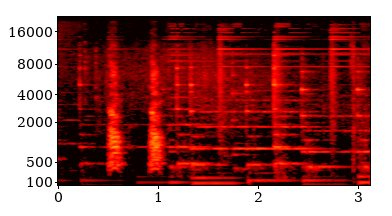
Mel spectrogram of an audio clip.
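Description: A dog in the Fallout: Tale of Two Wastelands video game gives two sharp barks close by, then softer yips and whimpers over a low droning game soundtrack.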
